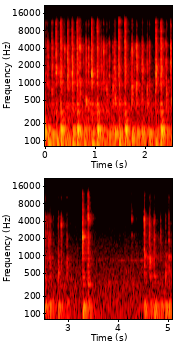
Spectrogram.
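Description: Fingertips type quickly on a full-size white plastic computer keyboard with mint keycaps resting on a wooden desk. The result is a dense run of short, clacky key taps with bright clicks over a low thump. The typing pauses briefly near the end, with a couple of isolated taps, then resumes.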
